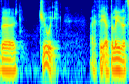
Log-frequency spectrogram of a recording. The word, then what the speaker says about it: Jui: So, it's Jouy. So, it's Jouy. Jouy. Jouy. Jouy. Yeah, exactly. Jouy. So, it's kind of sounds like joy but with a U.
